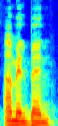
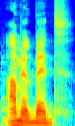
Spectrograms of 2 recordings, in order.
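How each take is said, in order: First: The final T of Bent is silent. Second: The final T of Bent is pronounced.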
